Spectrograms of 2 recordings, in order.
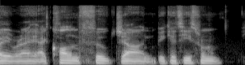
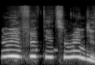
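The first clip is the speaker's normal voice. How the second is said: squeaky, very high put-on voice; 3 dB louder than usual. Retelling a guy at Rite Aid buying syringes: imitating a man's high voice. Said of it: "He has a high voice and everything too".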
